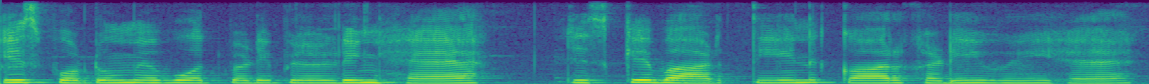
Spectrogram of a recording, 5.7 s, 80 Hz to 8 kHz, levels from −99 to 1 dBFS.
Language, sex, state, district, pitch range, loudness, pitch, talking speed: Hindi, female, Uttar Pradesh, Saharanpur, 210-230 Hz, -16 LUFS, 220 Hz, 145 wpm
